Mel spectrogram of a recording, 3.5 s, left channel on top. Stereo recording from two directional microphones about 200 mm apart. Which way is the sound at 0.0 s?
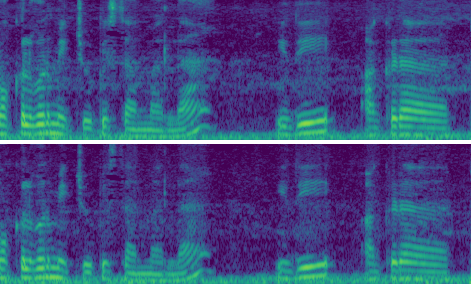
15° right (ahead or behind).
